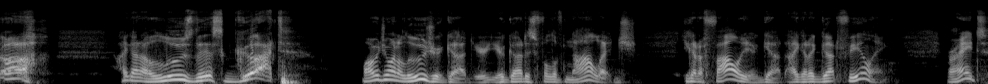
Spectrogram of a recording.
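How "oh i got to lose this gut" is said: put-on high, very drawn-out grunting complaint. Telling a joke about the man next to him at the gym, retelling a grunting gym guy. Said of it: "he grunts".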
